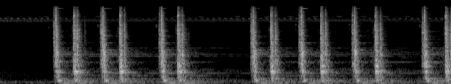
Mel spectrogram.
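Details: 1972 Toyota FG20 forklift after it died under load running warm: sharp paired clicks repeating irregularly with no cranking; the engine won't turn, and the owner hopes the battery is dead rather than the engine locked up, unconfirmed.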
